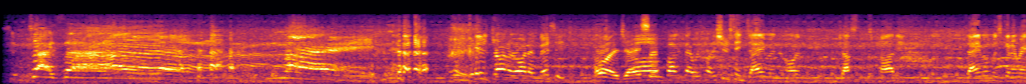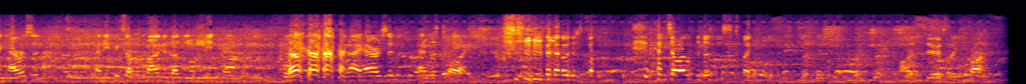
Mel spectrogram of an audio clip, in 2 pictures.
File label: drunken telephoning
